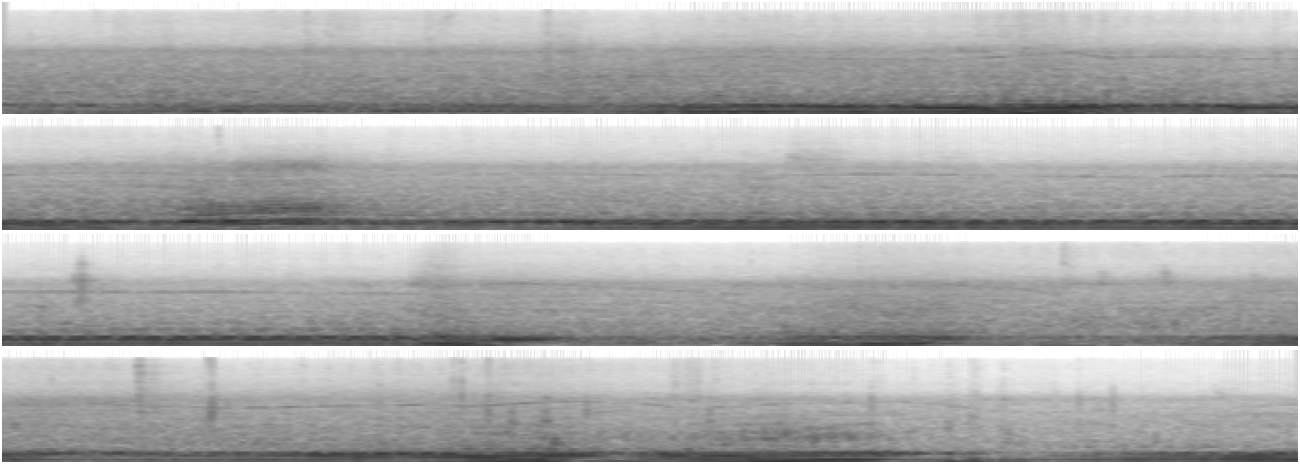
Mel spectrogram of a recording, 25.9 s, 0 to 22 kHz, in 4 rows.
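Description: Nissan GT-R R35's twin-turbo 3.8-litre V6 running at low revs as the car creeps along, the engine note swelling briefly a few times with light throttle.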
